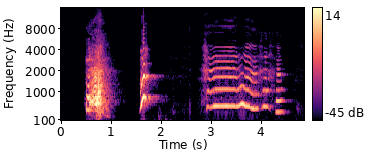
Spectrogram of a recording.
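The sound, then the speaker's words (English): A single sharp, breathy sneeze bursts out alone, followed by a brief second burst and then a drawn-out, high, wavering voiced sound. “Oh my God, I'm gonna sneeze. And it's a podcast, so I can't cut it out.”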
